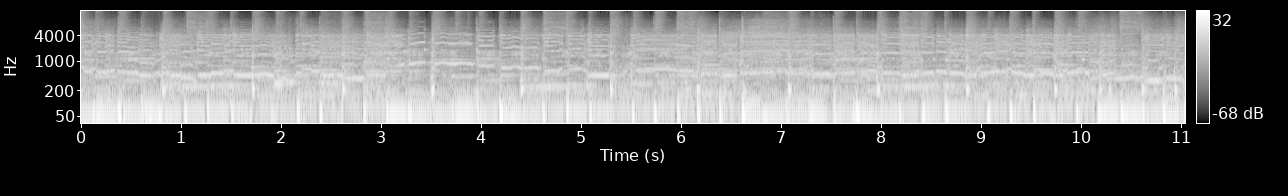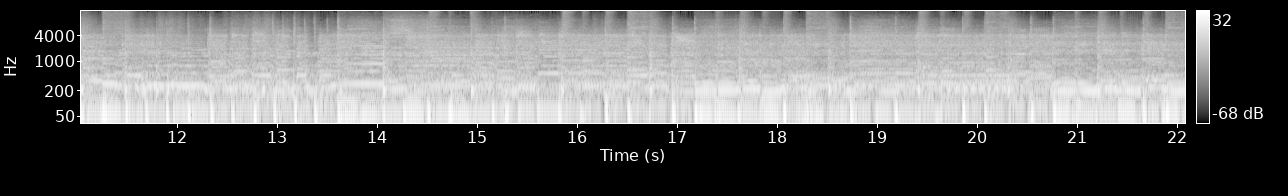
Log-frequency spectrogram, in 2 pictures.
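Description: Live blues-rock band playing an instrumental section: electric guitar lines with bends over a steady drum kit beat, bass and keyboard.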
